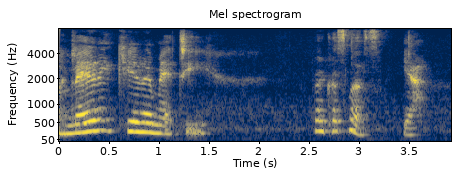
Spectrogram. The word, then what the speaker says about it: Meri Kirihimete: Meri Kirihimete. Merry Christmas. Yeah. Meri Kirihimete is how you say it in Today O Meri.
